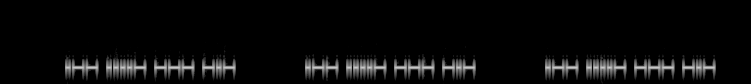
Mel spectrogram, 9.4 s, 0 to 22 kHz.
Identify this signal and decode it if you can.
Morse code, heard as a keyed tone, about 28 wpm, 700 Hz. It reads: W4OK W4OK W4OK
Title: USA Call Signs - 4 Characters - Repeated 3x - 28wpm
